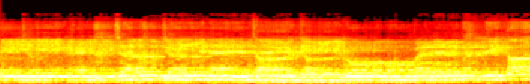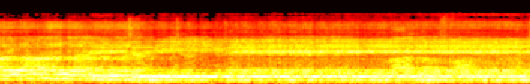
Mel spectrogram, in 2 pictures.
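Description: Male voice singing a naat, an Urdu devotional poem, unaccompanied, in long held and ornamented notes. A second male voice holds a steady low drone beneath the melody.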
